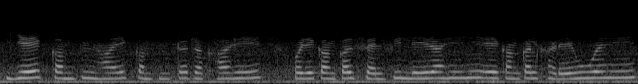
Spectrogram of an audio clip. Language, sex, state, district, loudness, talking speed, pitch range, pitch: Hindi, female, Bihar, Begusarai, -34 LUFS, 190 wpm, 265-295 Hz, 280 Hz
